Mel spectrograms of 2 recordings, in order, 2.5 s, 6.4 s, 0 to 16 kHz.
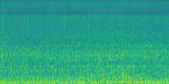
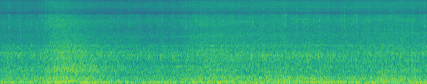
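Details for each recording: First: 1970 Ford F100 original factory 302 cubic inch V8, automatic: idles with a steady, even low burble, no knocks or misses, almost like new except for an exhaust leak. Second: Original 1970 Ford F100 Sport Custom with factory 302 V8 and automatic, started up: steady deep even rumble, sounding almost new, with a faint raspy edge from an exhaust leak.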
